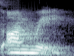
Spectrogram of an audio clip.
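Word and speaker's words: Henri: name of like uh it's French so it's spelled Henry but I think it's pronounced HRI Peno P something like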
